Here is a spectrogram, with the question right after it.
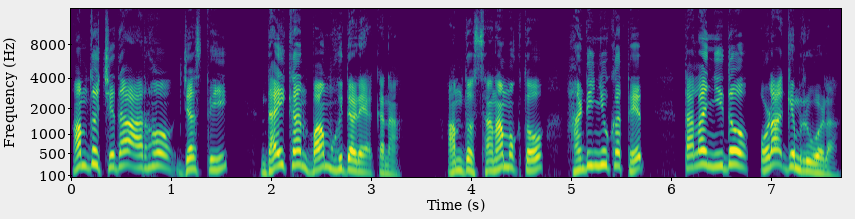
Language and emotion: Santali, angry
